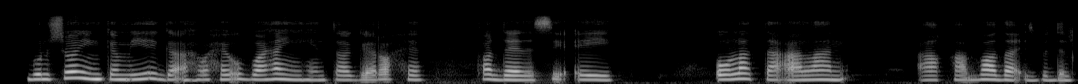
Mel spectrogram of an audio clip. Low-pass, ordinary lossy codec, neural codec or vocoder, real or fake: 9.9 kHz; none; codec, 24 kHz, 0.9 kbps, DualCodec; fake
